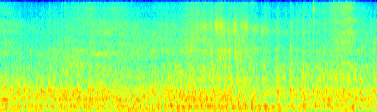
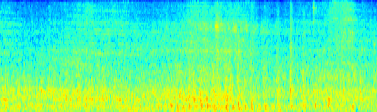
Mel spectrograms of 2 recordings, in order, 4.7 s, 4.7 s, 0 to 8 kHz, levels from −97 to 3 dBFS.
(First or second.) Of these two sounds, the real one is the second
